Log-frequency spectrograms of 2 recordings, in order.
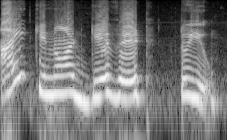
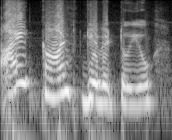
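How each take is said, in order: First: 'Cannot' is said in full as two words. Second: 'Cannot' is shortened to the single word 'can't'.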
